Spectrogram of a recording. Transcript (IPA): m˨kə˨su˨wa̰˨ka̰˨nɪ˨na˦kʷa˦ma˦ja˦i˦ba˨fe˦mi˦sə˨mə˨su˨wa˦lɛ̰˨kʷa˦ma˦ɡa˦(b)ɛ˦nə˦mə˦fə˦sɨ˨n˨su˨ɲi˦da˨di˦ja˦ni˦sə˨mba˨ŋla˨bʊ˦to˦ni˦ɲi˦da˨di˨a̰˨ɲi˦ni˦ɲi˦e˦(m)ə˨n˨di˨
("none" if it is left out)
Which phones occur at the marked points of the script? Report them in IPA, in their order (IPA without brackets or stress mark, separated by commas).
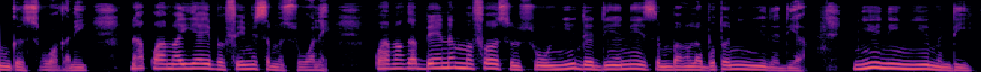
b, m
